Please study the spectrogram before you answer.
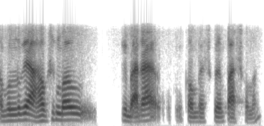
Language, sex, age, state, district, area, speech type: Assamese, male, 45-60, Assam, Dhemaji, rural, conversation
